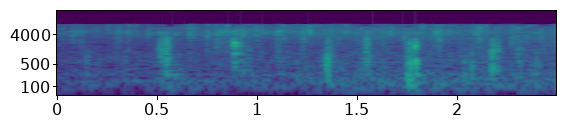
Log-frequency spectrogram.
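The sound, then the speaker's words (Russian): Logs crackle in Polina Ivanovna's wood stove, throwing out irregular sharp pops and snaps over a soft steady hiss, moderately loud, with no voices. “Трещат поленья в печи у Полины Ивановны.”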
